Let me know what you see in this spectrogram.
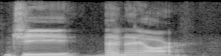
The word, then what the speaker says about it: Gnar: Like, so "Missiles" by Lil Gnar. I think that's how you say it. Lil Gnar. – Featuring G N A R. Yeah, Gnar. Gnar.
